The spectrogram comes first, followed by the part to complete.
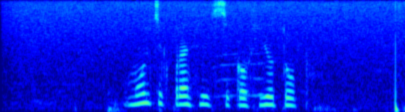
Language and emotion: Russian, neutral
